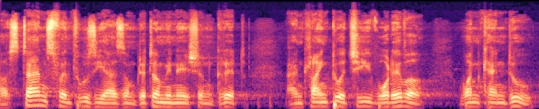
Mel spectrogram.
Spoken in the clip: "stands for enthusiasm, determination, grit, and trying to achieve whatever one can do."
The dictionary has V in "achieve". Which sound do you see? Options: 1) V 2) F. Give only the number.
1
